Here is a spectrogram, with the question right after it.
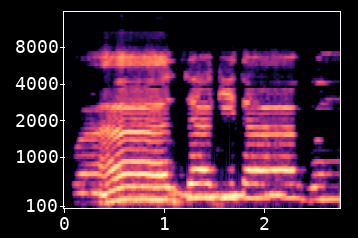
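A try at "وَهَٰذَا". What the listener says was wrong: Lahnya panjang, Bu. Bu, jangan cepat-cepat. Wa hadza panjang lahnya.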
